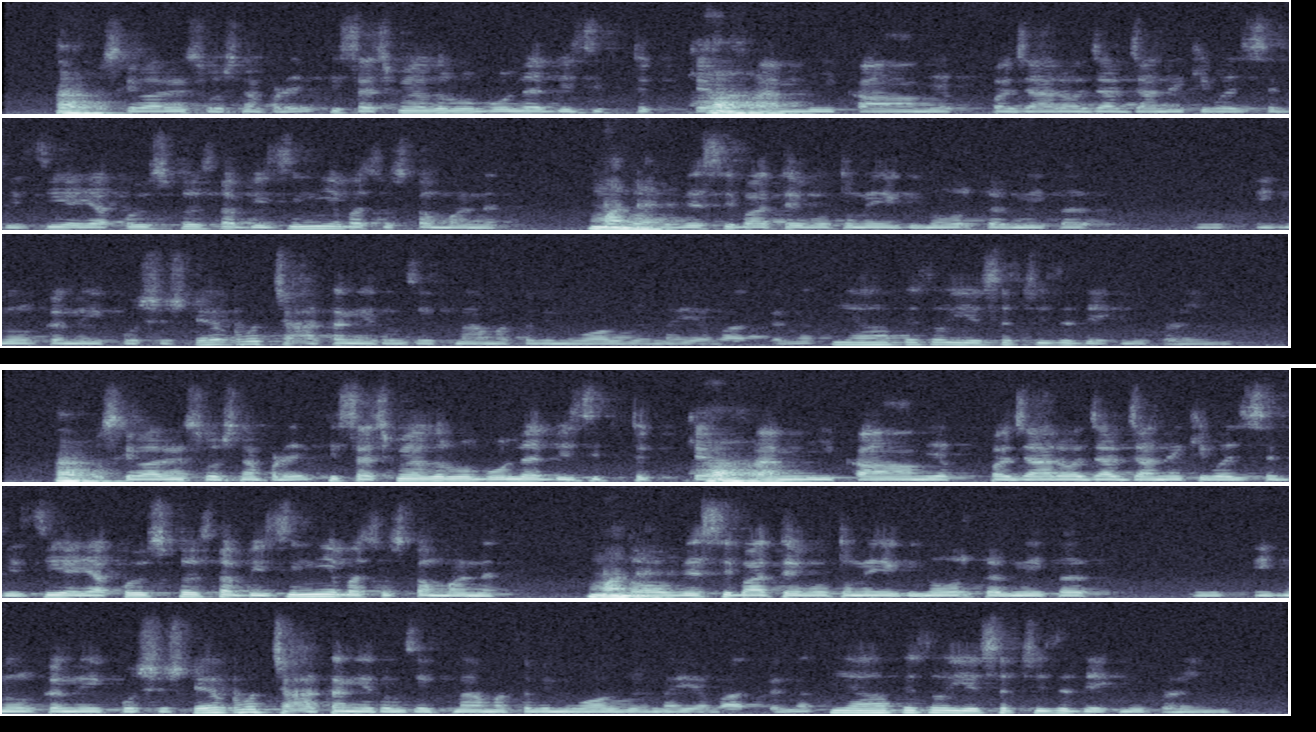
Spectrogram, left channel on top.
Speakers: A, on the right (about 35°); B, on the right (about 80°).
A: हाँ
B: उसके बारे में सोचना पड़ेगा कि सच में अगर वो बोल रहा है बिजी तो क्या
A: हाँ
B: वो
A: हाँ
B: फैमिली काम या बाजार वाजार जाने की वजह से बिजी है या कोई उसको उसका बिजी नहीं है बस उसका मन है
A: मन
B: तो
A: है
B: ऑब्वियस सी बात है वो तुम्हें इग्नोर करने का इग्नोर करने की कोशिश करे वो चाहता नहीं है तुमसे इतना मतलब इन्वॉल्व रहना या बात करना तो यहाँ पे तो ये सब चीजें देखनी पड़ेंगी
